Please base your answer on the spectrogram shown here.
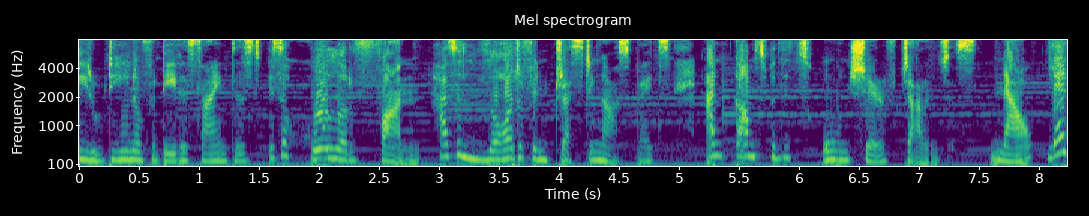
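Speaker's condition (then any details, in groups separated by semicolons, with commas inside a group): No condition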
